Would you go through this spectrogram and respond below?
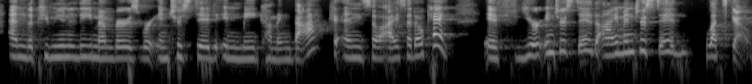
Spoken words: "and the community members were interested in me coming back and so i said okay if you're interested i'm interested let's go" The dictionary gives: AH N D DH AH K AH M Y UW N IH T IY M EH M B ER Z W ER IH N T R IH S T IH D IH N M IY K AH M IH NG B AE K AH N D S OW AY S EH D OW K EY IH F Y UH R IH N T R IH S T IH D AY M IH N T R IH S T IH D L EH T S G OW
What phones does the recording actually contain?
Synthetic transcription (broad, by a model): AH N DH AH K AH M Y UW N IH T IY M EH M B ER Z W ER IH N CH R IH S T IH D IH N M IY K AH M IH NG B AE K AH N S OW AY S EH D OW K EY IH F Y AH R IH N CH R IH S T IH D AY M IH N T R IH S T IH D L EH T S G OW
